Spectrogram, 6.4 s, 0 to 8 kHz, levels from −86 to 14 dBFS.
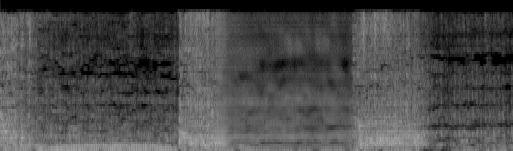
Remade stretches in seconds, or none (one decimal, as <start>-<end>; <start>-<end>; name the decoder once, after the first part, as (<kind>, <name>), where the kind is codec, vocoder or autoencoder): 2.7-4.4 (vocoder, Vocos)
